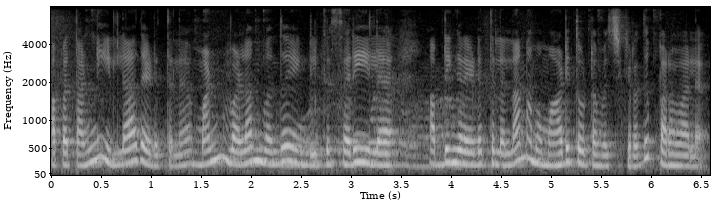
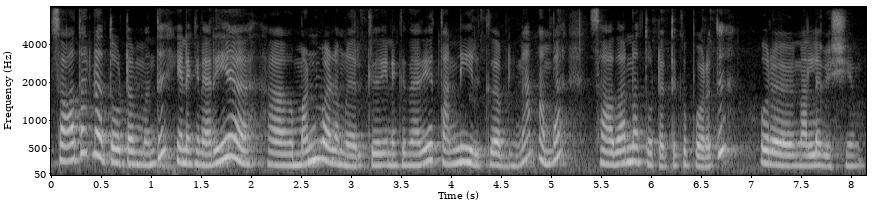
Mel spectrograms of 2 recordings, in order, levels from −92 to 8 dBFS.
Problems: background conversations at intervals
